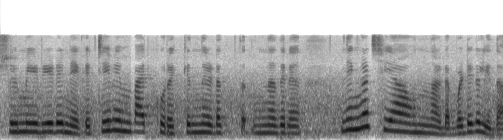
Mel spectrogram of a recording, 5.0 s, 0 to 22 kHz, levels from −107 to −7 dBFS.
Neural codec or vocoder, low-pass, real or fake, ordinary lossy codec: none; none; real; none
